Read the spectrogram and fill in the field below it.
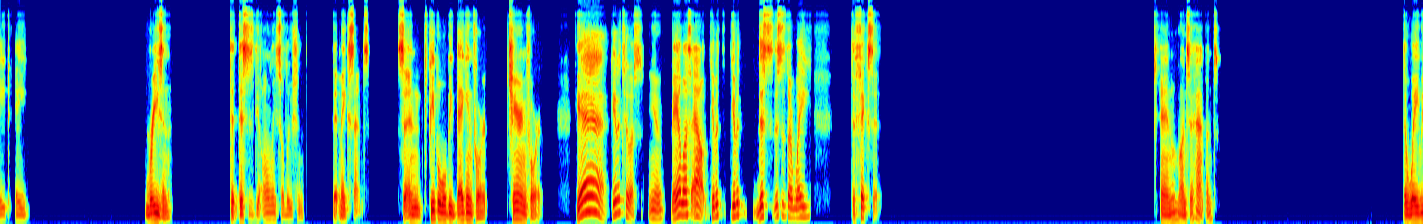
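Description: A man speaks calmly and clearly into a microphone, with long pauses.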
